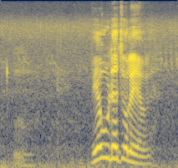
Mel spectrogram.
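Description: A man speaking: about a second of pause, then a short spoken phrase.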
